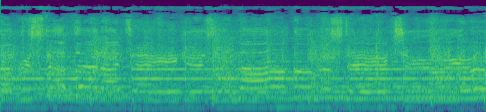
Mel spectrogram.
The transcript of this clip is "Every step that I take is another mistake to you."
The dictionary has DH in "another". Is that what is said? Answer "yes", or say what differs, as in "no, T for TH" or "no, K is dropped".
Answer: no, DH is dropped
